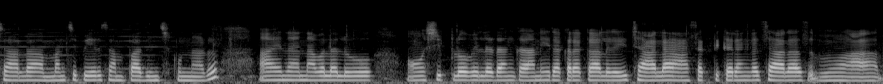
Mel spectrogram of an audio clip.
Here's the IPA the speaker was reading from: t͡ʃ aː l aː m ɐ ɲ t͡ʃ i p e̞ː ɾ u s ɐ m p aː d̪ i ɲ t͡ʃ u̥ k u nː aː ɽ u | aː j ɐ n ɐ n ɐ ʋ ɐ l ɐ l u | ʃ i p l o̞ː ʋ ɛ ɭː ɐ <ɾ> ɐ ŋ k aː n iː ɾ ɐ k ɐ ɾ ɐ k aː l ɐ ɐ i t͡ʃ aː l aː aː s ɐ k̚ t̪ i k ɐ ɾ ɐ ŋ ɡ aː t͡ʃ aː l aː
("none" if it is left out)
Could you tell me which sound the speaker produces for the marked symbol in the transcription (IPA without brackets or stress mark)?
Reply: ɽ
